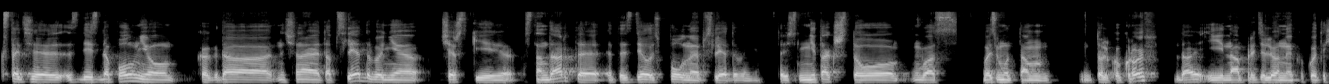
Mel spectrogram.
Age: 20-39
